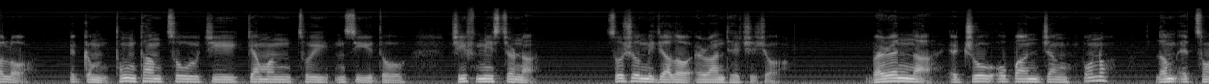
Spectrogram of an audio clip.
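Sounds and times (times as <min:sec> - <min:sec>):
news reader speaking: 0:00.0 - 0:05.4, 0:06.1 - 0:08.0, 0:08.6 - 0:12.0
mains hum: 0:00.0 - 0:12.0.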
